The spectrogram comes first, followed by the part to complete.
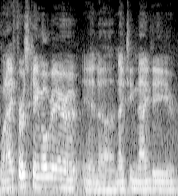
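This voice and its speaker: There is noticeable background noise. The room echo can be heard too. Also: man. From Hawaii (Maui), born in Los Angeles County. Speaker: retired expat surfer. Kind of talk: interview. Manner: relaxed, many fillers.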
